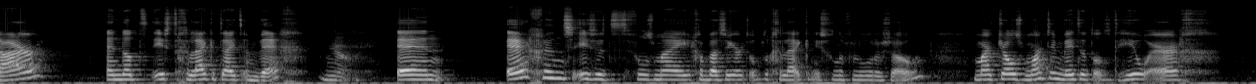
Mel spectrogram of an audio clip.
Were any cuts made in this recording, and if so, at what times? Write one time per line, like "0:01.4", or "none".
none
